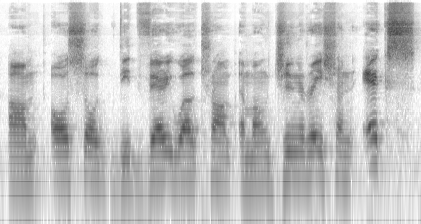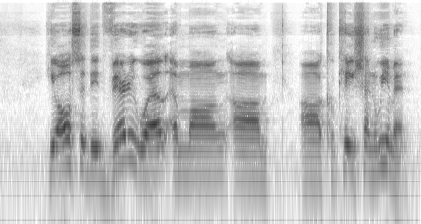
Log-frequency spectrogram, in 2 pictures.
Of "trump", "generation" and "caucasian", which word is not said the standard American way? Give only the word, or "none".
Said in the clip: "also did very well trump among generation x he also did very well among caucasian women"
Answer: caucasian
